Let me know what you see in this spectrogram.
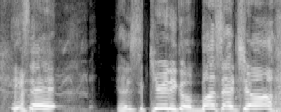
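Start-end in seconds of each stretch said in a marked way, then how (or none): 1.2-2.8 high, loud comic warning; retold warning. Player warning fans about security, loud mock alarm. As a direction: call it out high, half laughing.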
